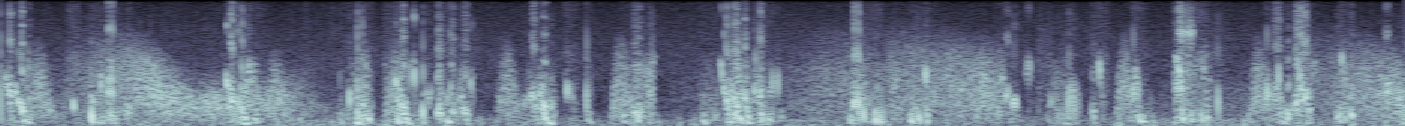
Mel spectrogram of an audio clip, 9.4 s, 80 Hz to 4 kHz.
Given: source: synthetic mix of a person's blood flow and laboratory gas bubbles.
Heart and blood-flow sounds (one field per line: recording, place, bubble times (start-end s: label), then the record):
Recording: Doppler ultrasound of blood flow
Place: subclavian vein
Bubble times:
0.00-0.24 s: bubbles
0.45-0.53 s: bubbles
0.57-0.90 s: bubbles
1.46-1.78 s: bubbles
2.24-2.48 s: bubbles
2.55-3.17 s: bubbles
3.46-3.72 s: bubbles
3.75-3.97 s: bubbles
4.12-4.39 s: bubbles
4.66-5.24 s: bubbles
5.62-6.26 s: bubbles
6.65-6.89 s: bubbles
6.97-7.23 s: bubbles
7.26-7.39 s: bubbles
7.50-7.66 s: bubbles
7.82-8.15 s: bubbles
8.39-8.78 s: bubbles
8.89-9.06 s: bubbles
9.22-9.38 s: bubbles
From the record:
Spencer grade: 3 (all of the cardiac periods contain showers or single bubble signals, but not dominating or overriding the cardiac motion signals)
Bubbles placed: anywhere in the cardiac cycle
